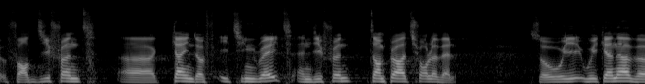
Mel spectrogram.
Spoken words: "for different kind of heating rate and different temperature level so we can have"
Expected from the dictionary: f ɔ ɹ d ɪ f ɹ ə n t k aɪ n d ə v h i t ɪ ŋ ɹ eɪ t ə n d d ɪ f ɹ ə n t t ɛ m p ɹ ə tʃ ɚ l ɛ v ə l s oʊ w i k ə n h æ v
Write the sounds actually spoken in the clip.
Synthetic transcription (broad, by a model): f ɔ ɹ d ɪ f ɹ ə n t k aɪ n d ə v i t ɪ ŋ ɹ eɪ t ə n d d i f ɹ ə n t t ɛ m p ɹ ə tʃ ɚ l ɛ v ə l s oʊ w i k ə n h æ v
